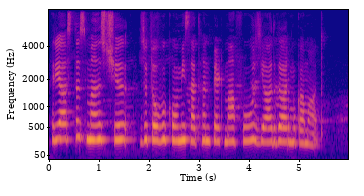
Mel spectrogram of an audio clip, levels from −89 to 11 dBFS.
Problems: continuous background conversations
